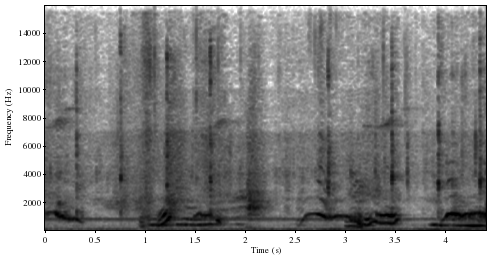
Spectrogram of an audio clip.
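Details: Kittens at their first feed, fighting over rice mixed with fish: short, kinked meows from several animals, partly overlapping, mixed with chewing clicks and soft patter in a small indoor space.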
